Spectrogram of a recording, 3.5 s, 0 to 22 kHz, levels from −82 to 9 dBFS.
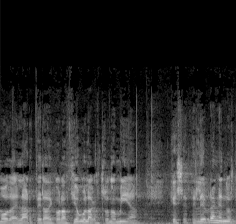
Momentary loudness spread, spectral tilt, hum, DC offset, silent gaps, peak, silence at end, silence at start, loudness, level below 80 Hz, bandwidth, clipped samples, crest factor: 6 LU; -3.5 dB/octave; none; under 0.1%; none; -4 dBFS; 0 s; 0 s; -16 LUFS; -46 dBFS; 14 kHz; under 0.1%; 14 dB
